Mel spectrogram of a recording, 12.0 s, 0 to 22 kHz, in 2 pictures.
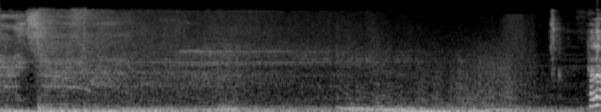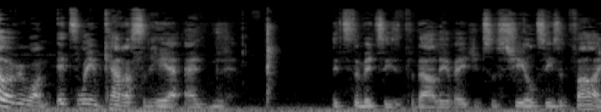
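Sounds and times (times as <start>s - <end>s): downward bass sweep: 0.0s - 7.9s
deep rumbling sound effect: 0.2s - 8.0s.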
